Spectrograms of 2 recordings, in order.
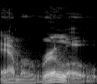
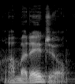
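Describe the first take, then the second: First: It is pronounced the American English way. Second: It is pronounced the Spanish way. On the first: The speaker calls it wrong. "we American cowboys decided to take that word and call it Amarillo" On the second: The speaker calls it right. "the correct pronunciation is the Spanish word for yellow"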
